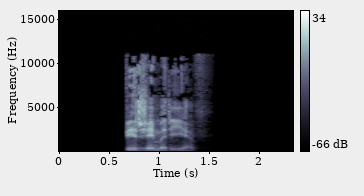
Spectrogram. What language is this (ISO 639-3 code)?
por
